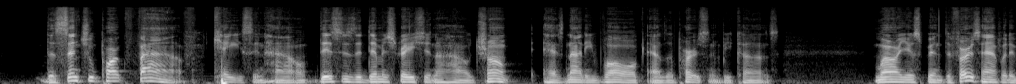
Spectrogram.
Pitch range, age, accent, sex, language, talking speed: 90-120 Hz, 40-59, American, male, English, 165 wpm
